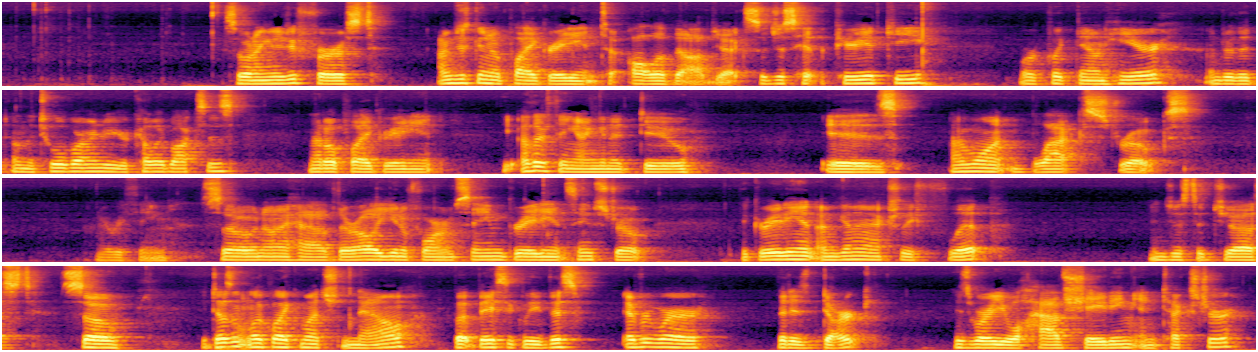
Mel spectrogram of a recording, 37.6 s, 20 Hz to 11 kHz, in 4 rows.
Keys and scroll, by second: 0.3 shift+super+a, 0.5 space, 1.1 space, 6.8 ., 10.9 typing, 13.2 typing, 21.9-24.1 typing, 30.7 typing.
